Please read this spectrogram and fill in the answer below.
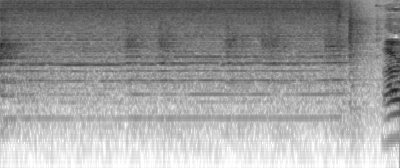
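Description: Electric fuel pump of a fuel-injected engine running after the ignition is switched on, a steady high whine that builds fuel pressure, then stops about three and a half seconds in.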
